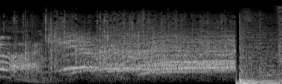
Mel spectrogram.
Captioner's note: applause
